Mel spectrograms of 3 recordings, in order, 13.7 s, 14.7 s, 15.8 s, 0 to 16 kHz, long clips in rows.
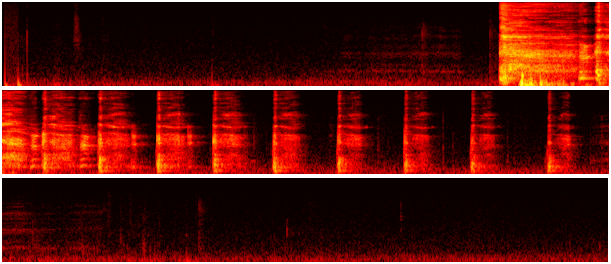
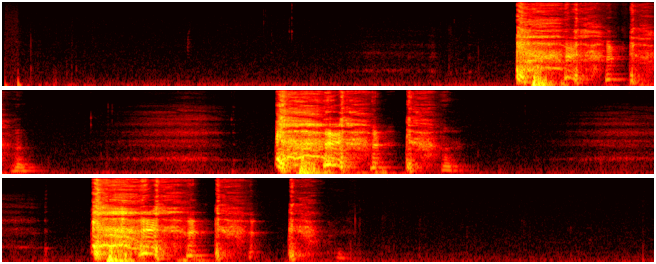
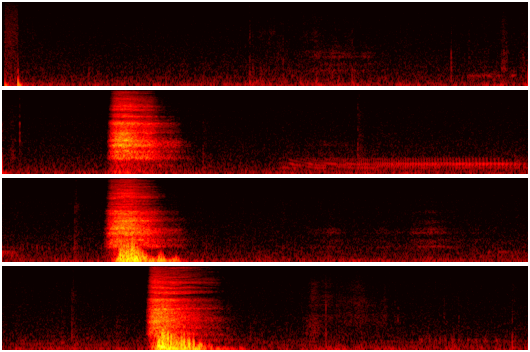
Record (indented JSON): {
  "cough_length": "13.7 s",
  "cough_amplitude": 6741,
  "cough_signal_mean_std_ratio": 0.26,
  "three_cough_length": "14.7 s",
  "three_cough_amplitude": 10476,
  "three_cough_signal_mean_std_ratio": 0.3,
  "exhalation_length": "15.8 s",
  "exhalation_amplitude": 4384,
  "exhalation_signal_mean_std_ratio": 0.2,
  "survey_phase": "beta (2021-08-13 to 2022-03-07)",
  "age": "65+",
  "gender": "Male",
  "wearing_mask": "No",
  "symptom_cough_any": true,
  "symptom_runny_or_blocked_nose": true,
  "symptom_sore_throat": true,
  "symptom_fatigue": true,
  "symptom_fever_high_temperature": true,
  "symptom_headache": true,
  "smoker_status": "Ex-smoker",
  "respiratory_condition_asthma": false,
  "respiratory_condition_other": false,
  "recruitment_source": "Test and Trace",
  "submission_delay": "2 days",
  "covid_test_result": "Positive",
  "covid_test_method": "LFT"
}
